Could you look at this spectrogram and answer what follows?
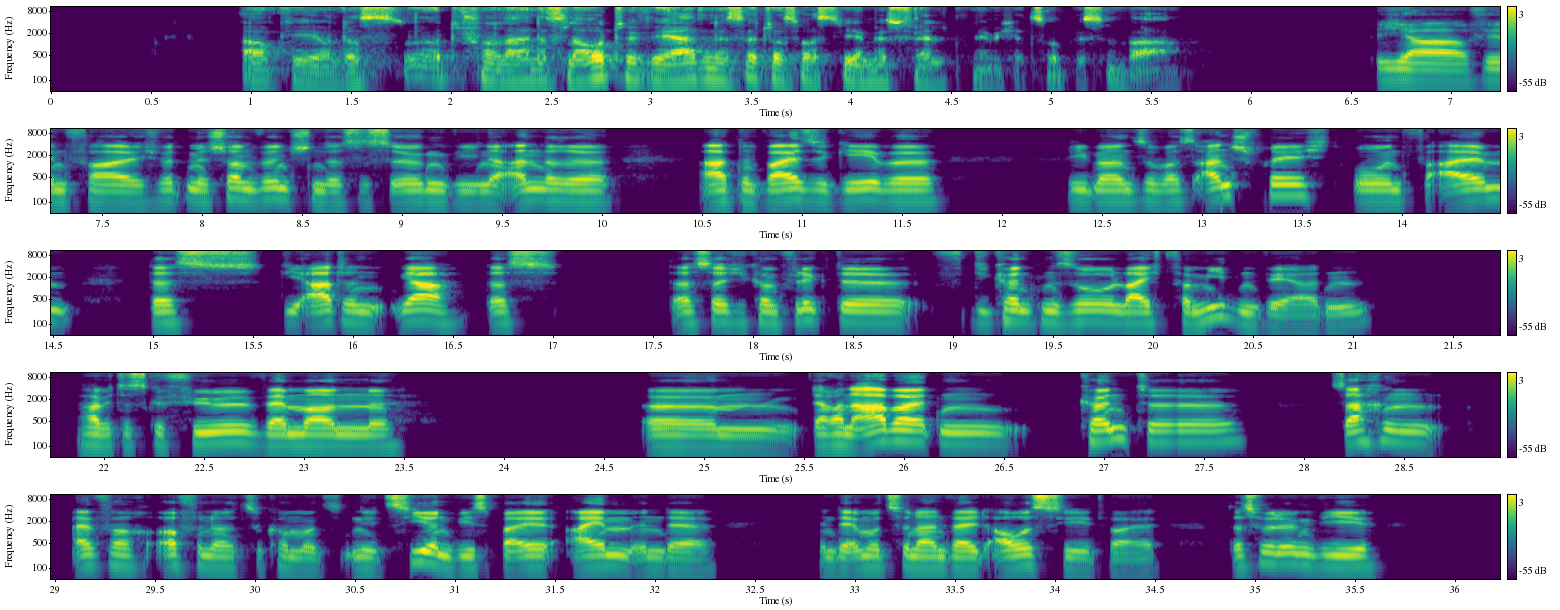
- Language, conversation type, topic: German, advice, Wie finden wir heraus, ob unsere emotionalen Bedürfnisse und Kommunikationsstile zueinander passen?
- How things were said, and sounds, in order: "kommunizieren" said as "kommonizieren"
